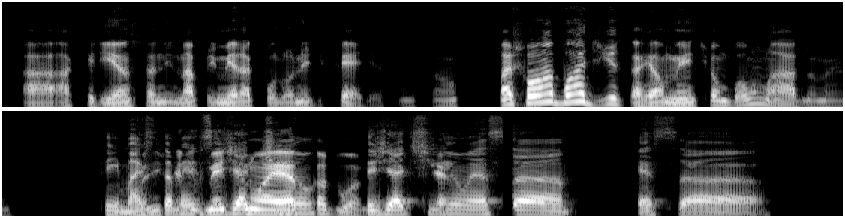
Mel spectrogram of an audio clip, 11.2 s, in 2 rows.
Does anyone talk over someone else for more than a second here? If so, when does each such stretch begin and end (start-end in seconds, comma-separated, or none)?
6.5-8.1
